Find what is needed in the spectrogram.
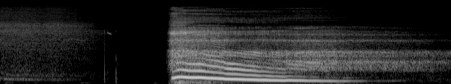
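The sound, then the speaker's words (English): A deep, slow breath released as a long, loud voiced sigh that falls gradually in pitch, after a faint breathy intake and a short pause. “Taking that deep, slow breath.”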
